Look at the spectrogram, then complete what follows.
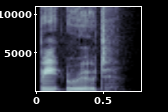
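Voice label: "beetroot" US English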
